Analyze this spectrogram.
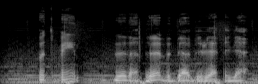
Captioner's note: mimics the sound of the mumbling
